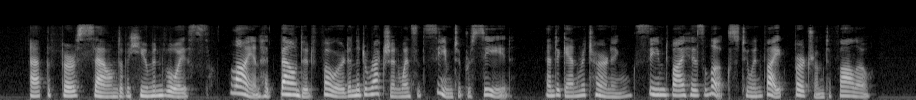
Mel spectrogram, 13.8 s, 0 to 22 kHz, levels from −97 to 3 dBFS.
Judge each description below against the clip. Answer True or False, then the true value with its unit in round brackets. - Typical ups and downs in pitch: True (4.7 semitones)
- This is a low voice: False (185 Hz)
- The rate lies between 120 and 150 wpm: True (140 wpm)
